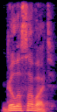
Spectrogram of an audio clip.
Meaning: to vote (assert a formalised choice)
- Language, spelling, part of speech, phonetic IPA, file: Russian, голосовать, verb, [ɡəɫəsɐˈvatʲ], Ru-голосовать.ogg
